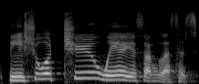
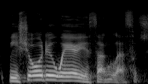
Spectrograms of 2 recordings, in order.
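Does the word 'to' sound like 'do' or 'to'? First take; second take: to; do. First: The word 'to' is said with a clear t. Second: The word 'to' sounds like 'do'. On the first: The speaker calls it wrong. "이런 식으로 발음하지 않고요" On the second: The speaker calls it right. "to가 아니라 마치 do처럼 들리죠"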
